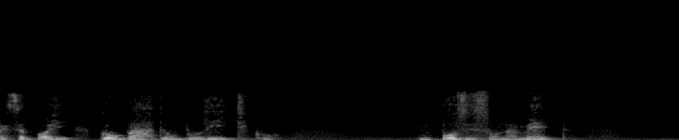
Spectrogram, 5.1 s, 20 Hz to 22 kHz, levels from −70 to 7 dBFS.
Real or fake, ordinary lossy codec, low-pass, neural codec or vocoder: fake; none; none; codec, 16 kHz, 0.4 kbps, LongCat-Audio-Codec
